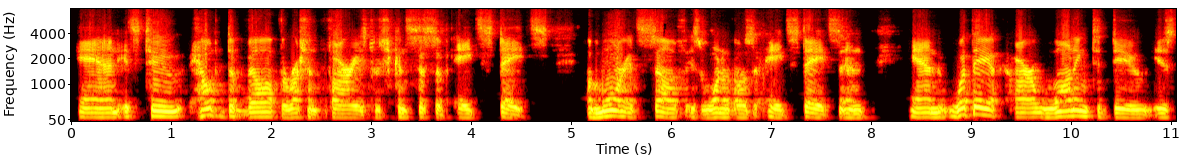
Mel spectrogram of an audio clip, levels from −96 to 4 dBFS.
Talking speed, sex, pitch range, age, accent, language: 170 wpm, male, 115-155 Hz, 50-69, American, English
